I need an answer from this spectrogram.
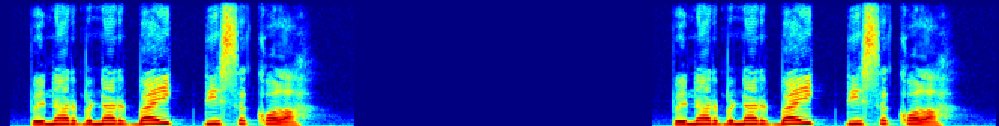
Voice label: (Name) is doing well, Indonesian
